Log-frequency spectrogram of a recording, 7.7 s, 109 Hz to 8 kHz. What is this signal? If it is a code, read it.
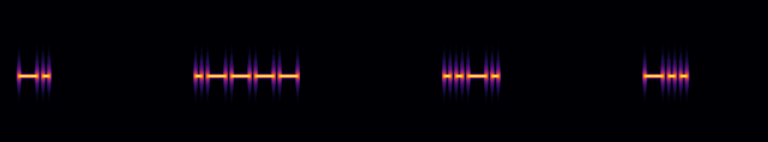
Morse code, heard as a keyed tone, about 20 wpm, spaced as for 5 wpm, 800 Hz. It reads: N1FD
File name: Call-Sign Drill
